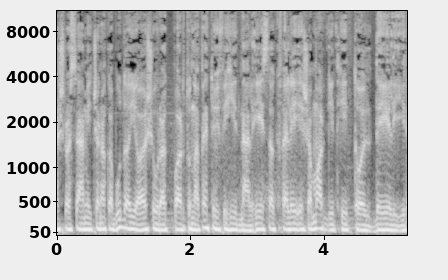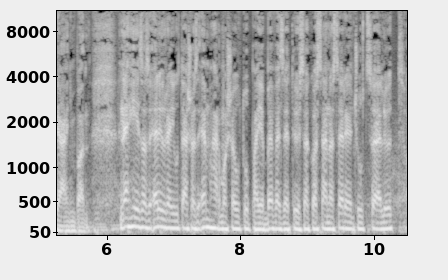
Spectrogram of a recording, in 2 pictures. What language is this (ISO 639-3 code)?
hun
